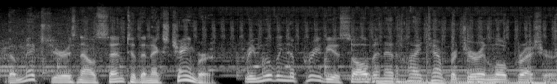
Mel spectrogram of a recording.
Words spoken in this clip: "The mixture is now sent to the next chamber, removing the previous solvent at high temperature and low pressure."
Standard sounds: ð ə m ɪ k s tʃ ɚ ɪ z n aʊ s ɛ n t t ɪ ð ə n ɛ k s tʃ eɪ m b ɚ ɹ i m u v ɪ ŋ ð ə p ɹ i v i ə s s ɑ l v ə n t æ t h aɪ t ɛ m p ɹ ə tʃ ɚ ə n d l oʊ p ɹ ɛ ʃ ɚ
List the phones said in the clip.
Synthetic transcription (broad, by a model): ð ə m ɪ k s tʃ ɚ ɪ z n aʊ s ɛ n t t ɪ ð ə n ɛ k s tʃ eɪ m b ɚ ɹ i m u v ɪ ŋ ð ə p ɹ i v i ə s s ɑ l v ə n æ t h aɪ t ɛ m p ɹ ə tʃ ɚ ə n l oʊ p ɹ ɛ ʃ ɚ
